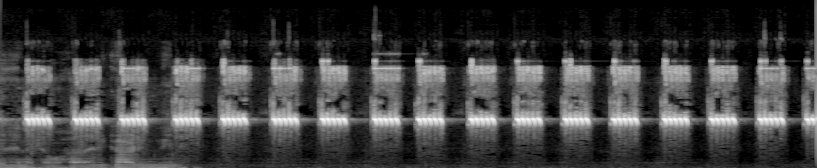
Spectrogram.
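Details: Crickets chirping: steady, high, pulsed chirps of four or five rapid pulses each, repeated about twice per second. A brief low, voice-like sound overlaps the first two seconds, then only the clean chirping continues.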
